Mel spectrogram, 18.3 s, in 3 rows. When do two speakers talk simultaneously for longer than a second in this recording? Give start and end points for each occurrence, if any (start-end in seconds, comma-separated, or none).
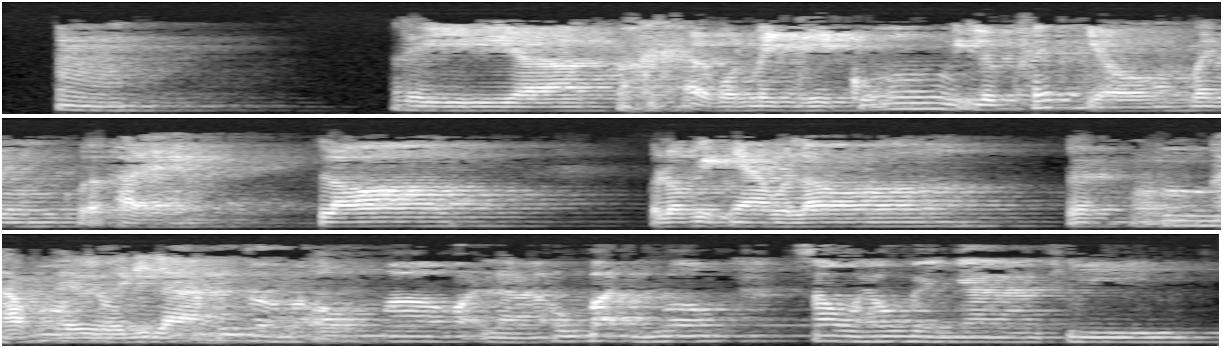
12.1-13.9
